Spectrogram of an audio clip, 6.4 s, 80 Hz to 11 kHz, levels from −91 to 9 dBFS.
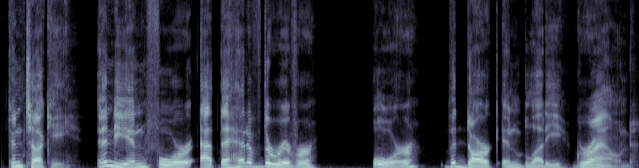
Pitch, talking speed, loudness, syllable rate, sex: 160 Hz, 130 wpm, -18 LUFS, 3.8 syllables/s, male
